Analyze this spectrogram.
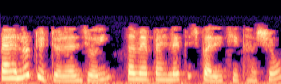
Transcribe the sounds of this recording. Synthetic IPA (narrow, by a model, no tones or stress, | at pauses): pɛɦloʈjuːʈuɾjəld͡ʒoːit̪əmẽpɛɦlet̪ʰid͡ʒpəɾit͡ʃit̪ɦəʃo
